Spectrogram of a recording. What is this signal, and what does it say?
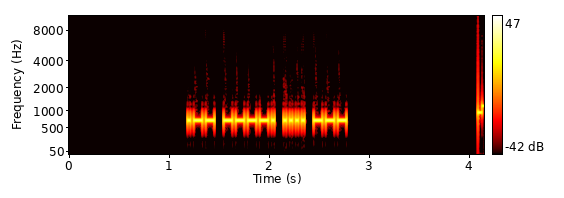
Morse code, heard as a keyed tone, about 40 wpm, 700 Hz. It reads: W9HO
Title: USA Call Signs - 4 Characters - 2x Character Spacing - 40wpm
